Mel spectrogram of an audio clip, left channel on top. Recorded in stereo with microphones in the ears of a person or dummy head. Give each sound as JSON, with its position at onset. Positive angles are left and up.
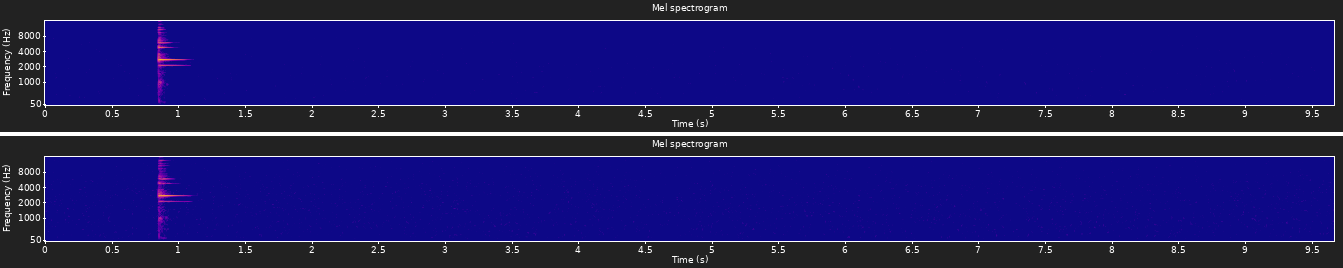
{"t": 0.9, "sound": "a clink", "side_deg": 30, "distance_m": 1.2}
